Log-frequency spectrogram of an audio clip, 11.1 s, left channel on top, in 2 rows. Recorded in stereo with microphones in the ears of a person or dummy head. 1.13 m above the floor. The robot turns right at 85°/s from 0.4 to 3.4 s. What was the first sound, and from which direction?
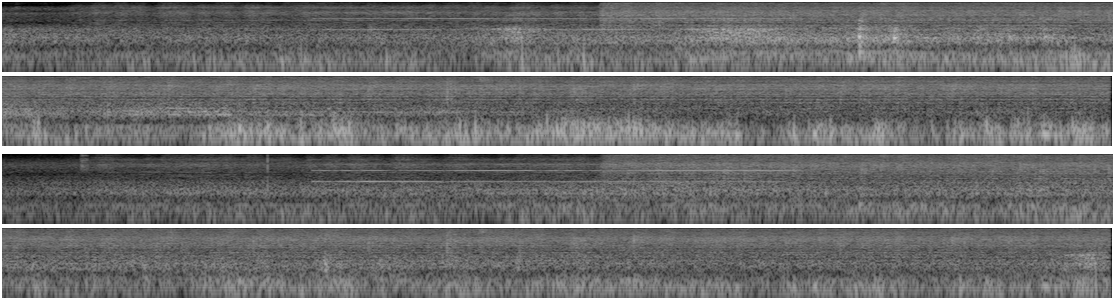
A violin, 150° right.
